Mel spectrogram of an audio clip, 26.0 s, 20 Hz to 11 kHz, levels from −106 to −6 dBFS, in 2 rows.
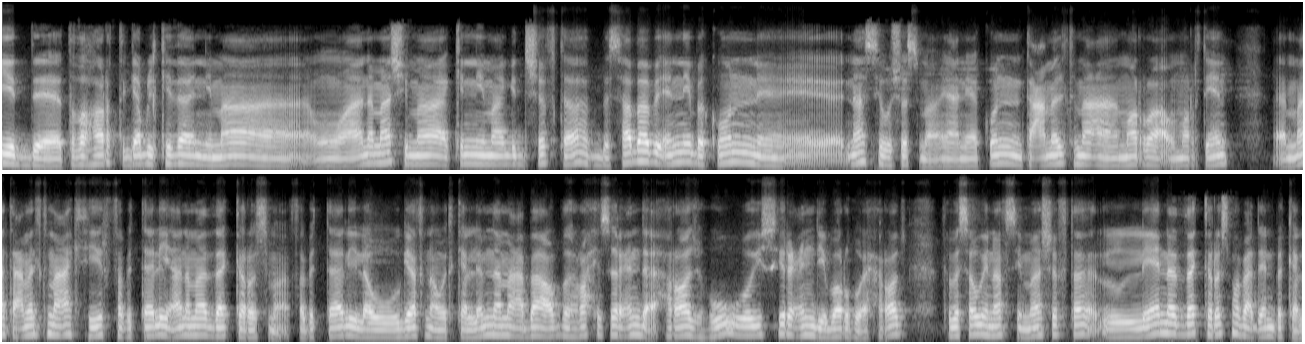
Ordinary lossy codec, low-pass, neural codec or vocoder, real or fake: Opus, 32 kbps; 7.2 kHz; none; real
